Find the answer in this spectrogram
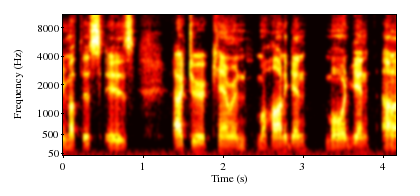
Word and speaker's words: Monaghan: Now, what got me thinking about this is actor Cameron Mohannigan, I don't know how to pronounce his last Monaghan. name. Monaghan.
